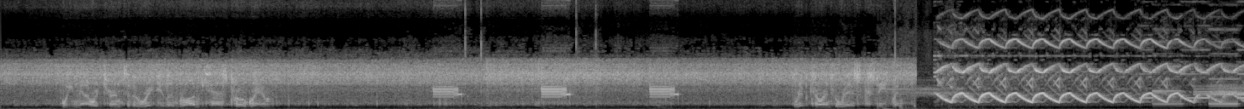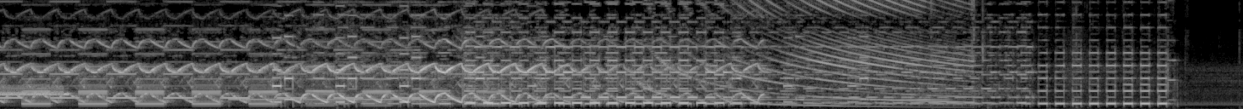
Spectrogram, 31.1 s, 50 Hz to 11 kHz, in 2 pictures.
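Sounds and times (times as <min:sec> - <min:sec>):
yelping electronic siren: 0:05.4 - 0:05.8, 0:06.8 - 0:07.2, 0:08.1 - 0:08.5, 0:11.5 - 0:28.8
pulsing multi-tone beep: 0:15.1 - 0:30.3.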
